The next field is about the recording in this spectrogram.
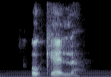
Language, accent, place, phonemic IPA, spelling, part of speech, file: French, France, Lyon, /o.kɛl/, auxquels, pronoun, LL-Q150 (fra)-auxquels.wav
- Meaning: masculine plural of auquel: to which, at which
